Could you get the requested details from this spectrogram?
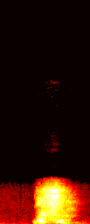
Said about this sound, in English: Uh, now I'm sneezing, guys. Sorry about that.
